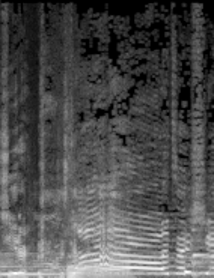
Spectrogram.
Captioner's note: yelling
